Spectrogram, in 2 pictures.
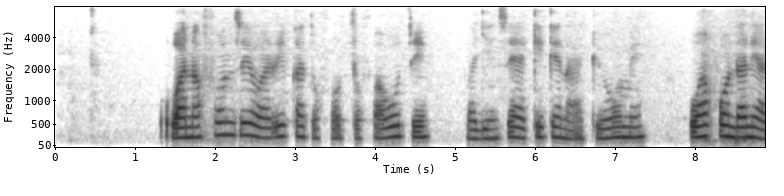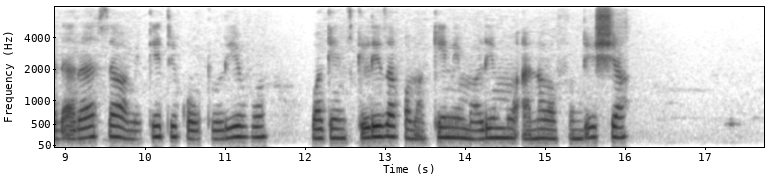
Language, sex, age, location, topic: Swahili, female, 25-35, Dar es Salaam, education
